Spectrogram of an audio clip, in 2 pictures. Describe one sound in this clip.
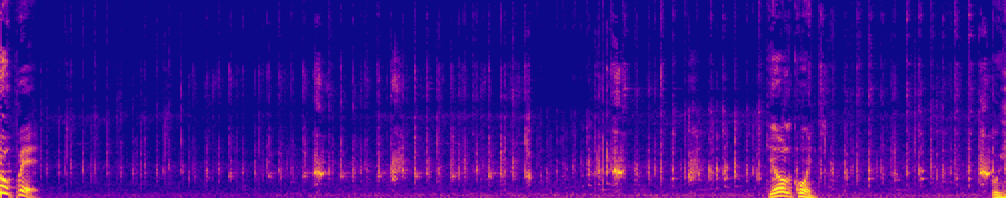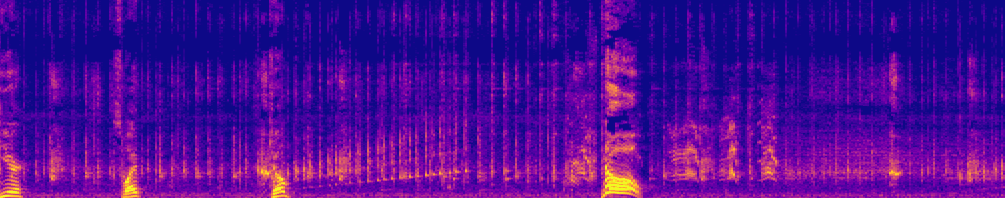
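Sound effects from a mobile game play through a small phone speaker.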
